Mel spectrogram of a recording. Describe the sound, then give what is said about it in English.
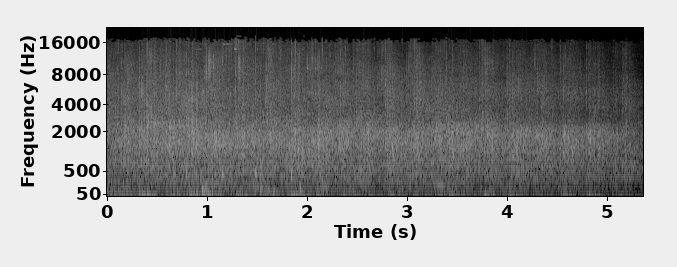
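A crowd claps steadily one morning to welcome a woman about to share her testimony, a dense, even wash of many hands holding at full strength for several seconds before starting to taper off at the end, with no voices over it. “Give her a round of applause this morning.”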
